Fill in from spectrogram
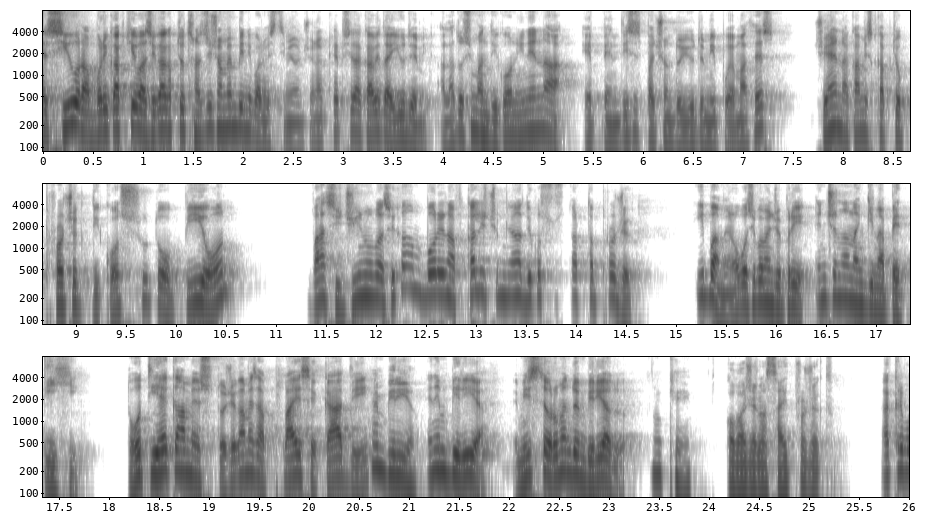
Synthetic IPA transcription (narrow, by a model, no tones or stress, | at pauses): esiɣuɾɐmbo̞ɾikapçivɐs̬ikakapçot̪ɾɐnzisʃomembinipɐneist̪imiont͡ʃenɐkɾepsinɐkamit̪ɐjut̪emḭɐ̰lːɐt̪o̞simɐnd̪iko̞nine̞nɐepend̪isispɐt͡ʃont̪ojut̪emipuḛmɐθe̞s | t͡ʃenɐkamiskapço̞pɾo̞d͡ʒekt̪ðiko̞sːut̪o̞ːpio̞n | vɐsit͡ʃinuvɐsikaːmbo̞ɾinɐfkalist͡ʃːemɲɐnd̪ikosːu̥st̪aɾt̪ɐpʰːɾo̞d͡ʒek̚t̪ | ipɐme̞no̞posipɐme̞nt͡ʃepɾinent͡ʃenanɐɲɟinɐpet̪içḭ | t̪oot̪iekɐmest̪ot͡ʃekɐme̞sɐplaise̞kat̪iembiɾiɐenembiɾiɐ̰ | emisθe̞o̞ɾumed̪oembiɾiɐt̪ṵ | ocʰe | komat͡ʃenɐsajt̪̚pʰɾod͡ʒek̚t̪ | ɐkɾivos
